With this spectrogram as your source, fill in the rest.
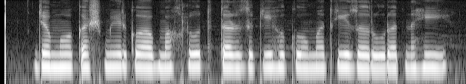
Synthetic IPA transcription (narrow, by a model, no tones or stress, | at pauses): d͡ʒɐmɦukɐʃmiːɾkoɐbmɐxluːt̪t̪ɐɾzkiɦʊkuːmət̪kizɐɾuːɾət̪nɐɦĩː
